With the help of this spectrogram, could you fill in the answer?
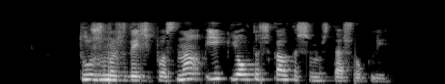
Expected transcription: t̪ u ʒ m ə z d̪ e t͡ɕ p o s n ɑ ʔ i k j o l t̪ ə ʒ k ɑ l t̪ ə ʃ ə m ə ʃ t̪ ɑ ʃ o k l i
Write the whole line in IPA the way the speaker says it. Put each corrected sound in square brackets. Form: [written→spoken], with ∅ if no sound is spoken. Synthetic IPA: t̪ u ʒ m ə [z→ʒ] d̪ e t͡ɕ p o s n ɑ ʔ i k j o l t̪ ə [ʒ→ʃ] k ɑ l t̪ ə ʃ ə m ə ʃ t̪ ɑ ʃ o k l i

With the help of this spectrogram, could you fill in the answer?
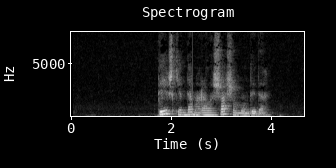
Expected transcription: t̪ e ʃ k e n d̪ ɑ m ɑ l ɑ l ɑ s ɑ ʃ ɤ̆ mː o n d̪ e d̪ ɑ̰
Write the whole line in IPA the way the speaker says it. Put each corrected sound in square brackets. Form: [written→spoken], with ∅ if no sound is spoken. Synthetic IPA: t̪ e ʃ k e n d̪ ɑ m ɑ [l→ɾ] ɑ l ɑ [s→ʃ] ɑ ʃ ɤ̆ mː o n d̪ e d̪ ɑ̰

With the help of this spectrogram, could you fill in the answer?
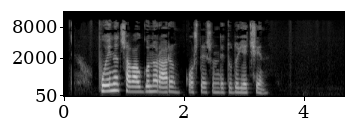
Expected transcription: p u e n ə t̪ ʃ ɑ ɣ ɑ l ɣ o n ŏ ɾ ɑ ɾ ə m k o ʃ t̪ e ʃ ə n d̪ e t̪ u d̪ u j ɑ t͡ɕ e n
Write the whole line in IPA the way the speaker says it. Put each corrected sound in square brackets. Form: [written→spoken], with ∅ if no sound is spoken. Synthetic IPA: p u e n ə t̪ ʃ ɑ ɣ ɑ l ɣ o n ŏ ɾ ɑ ɾ ə m k o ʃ t̪ e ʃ ə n d̪ e t̪ u d̪ [u→o] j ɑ t͡ɕ e n

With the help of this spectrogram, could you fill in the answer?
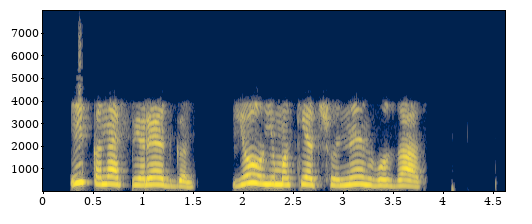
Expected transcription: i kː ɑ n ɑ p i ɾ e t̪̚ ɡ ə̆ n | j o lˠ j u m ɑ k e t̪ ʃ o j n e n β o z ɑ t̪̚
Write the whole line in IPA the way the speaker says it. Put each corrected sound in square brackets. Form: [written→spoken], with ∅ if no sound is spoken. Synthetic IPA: i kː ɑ n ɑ p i ɾ e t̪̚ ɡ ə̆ n | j o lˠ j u m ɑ k e t̪ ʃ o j n e n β o z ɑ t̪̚

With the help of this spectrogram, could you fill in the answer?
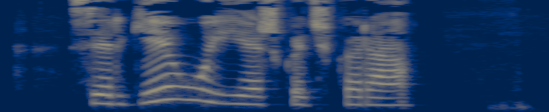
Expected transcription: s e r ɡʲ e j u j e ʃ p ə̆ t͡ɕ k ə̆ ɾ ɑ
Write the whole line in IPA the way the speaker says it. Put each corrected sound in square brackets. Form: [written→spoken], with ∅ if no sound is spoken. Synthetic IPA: s e r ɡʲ e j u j e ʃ [p→k] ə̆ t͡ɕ k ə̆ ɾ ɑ

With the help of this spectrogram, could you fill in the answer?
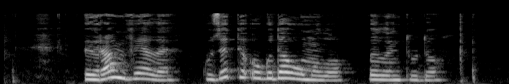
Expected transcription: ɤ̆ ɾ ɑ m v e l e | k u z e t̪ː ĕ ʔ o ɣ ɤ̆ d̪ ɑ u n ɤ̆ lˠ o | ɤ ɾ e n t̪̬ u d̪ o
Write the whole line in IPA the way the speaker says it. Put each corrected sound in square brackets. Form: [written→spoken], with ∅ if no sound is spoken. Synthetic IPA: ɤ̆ ɾ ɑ m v e l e | k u z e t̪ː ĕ ʔ o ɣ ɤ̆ d̪ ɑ u [n→m] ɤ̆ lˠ o | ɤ [ɾ→l] e n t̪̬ u d̪ o

